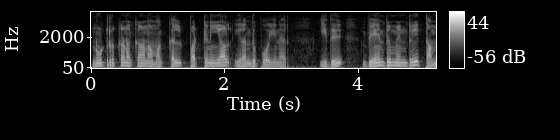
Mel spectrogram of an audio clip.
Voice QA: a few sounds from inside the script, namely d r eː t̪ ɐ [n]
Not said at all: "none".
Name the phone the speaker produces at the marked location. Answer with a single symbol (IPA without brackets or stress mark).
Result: m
